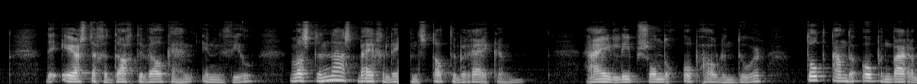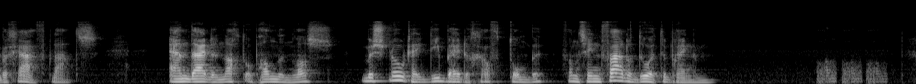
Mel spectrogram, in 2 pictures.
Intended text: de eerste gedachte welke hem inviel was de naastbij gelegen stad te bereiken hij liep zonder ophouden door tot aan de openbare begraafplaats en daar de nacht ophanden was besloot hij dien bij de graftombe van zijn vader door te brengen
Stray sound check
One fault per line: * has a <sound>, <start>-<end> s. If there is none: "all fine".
* has a dropout, 4.0-4.1 s
* has a laugh, 17.3-18.1 s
